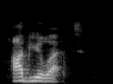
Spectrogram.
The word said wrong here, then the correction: oubliette: Oubliette, I think, is the vocab.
